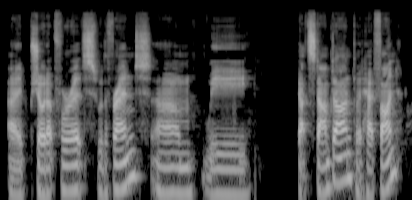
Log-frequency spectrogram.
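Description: In a Chicago accent, a man speaks at a medium pitch with ordinary variation on a very clean recording with a silent background. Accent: Chicago American. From US Midwest, Chicago. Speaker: gaming community organizer. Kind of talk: casual interview.

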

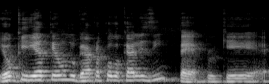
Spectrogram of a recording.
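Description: A man talks very fast in a somewhat breathy voice with a dark, mellow tone and ordinary pitch variation, with audible room echo. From Valinhos, São Paulo state, Brazil. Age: 40s. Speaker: collector and YouTuber. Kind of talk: casual chat.

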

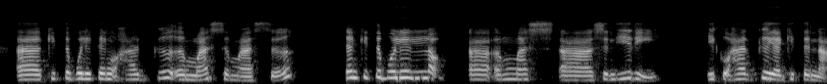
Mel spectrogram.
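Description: With a dry, close sound and no echo, a woman speaks fairly slowly in a high voice with ordinary pitch variation. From Malaysia, Dungun, Terengganu. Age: 30s. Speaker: gold dealer sharing success story. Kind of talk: online presentation. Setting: Zoom webinar. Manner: halting with many fillers.

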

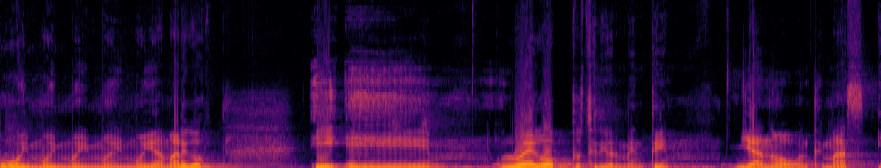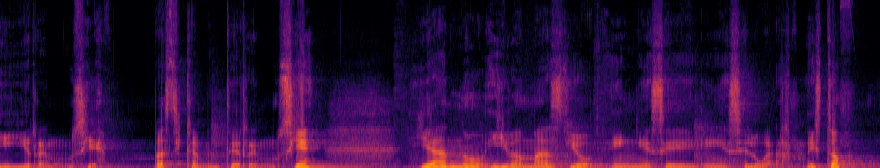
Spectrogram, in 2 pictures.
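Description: Noticeable background noise sits behind a man speaking at a very slow pace. His pitch is fairly low, with ordinary variation. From Ecuador. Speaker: podcast host, digital marketer. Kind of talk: solo podcast monologue. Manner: conversational with frequent fillers and repetitions.

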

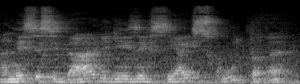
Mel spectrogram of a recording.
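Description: Medium-pitched male voice at a moderate pace, with audible room echo and noticeable background noise. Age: 60s. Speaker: podcast host. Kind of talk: interview.

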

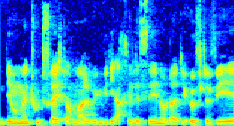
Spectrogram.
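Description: This is a man speaking. His pitch is fairly low. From Thuringia, Germany. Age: 30s. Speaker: ultrarunner and sports therapist. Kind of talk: podcast interview.

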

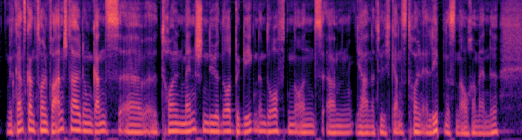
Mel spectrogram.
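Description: A man's dark, mellow, somewhat breathy voice at medium pitch, moderate in pace with hardly any pauses and fairly even intonation, on a very clean recording with a silent background. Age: 30s. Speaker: event manager. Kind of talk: casual chat. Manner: hesitant, many filler sounds.

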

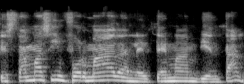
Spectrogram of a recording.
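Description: A high-pitched man with lively intonation amid noticeable background noise. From Mexico, Guadalajara (Jalisco). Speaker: botany professor and researcher. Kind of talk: radio interview. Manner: halting, repeats words.

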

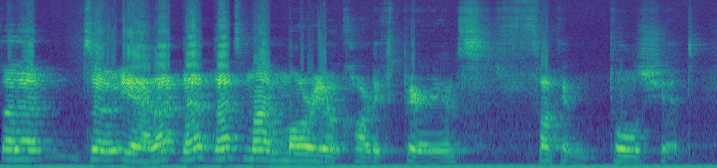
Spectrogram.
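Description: A man with a high voice sounds animated, his loudness kept very even. Noticeable background noise runs behind him. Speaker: podcast host. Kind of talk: heated, profane banter. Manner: loud, shouty, animated; fast, laughing, insult-trading.

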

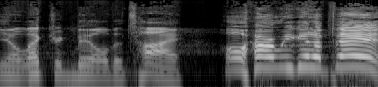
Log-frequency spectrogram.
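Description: A man's raised, projected voice, bright and sharp in tone, at a fairly quick pace in a very clean recording with a silent background. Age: 40s. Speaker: missionary. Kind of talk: sermon.

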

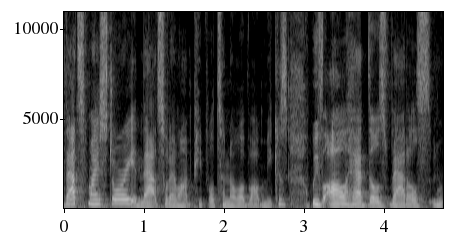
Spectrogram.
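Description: A woman speaks with an American accent in an animated tone. Her pitch is fairly high, and her pace is fairly quick. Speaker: bank branch manager. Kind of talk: interview testimony.

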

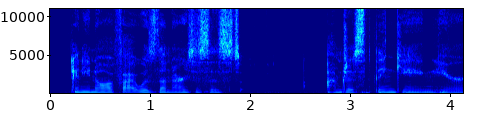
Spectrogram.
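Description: A woman speaks in a fairly low pitch with monotone, flat intonation, and noticeable background noise can be heard. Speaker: vlogger and teacher. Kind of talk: personal vlog update.

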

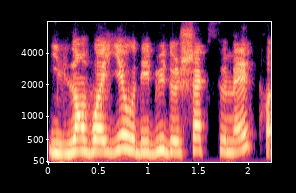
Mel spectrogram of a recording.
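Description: A woman's unremarkable speaking voice, fairly high in pitch, at a moderate pace, with a dry, close sound and no echo. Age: 30s. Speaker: notary assistant and law student. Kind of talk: interview testimony.

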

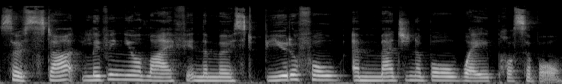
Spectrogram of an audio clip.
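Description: A woman with an ordinary speaking voice and fairly low pitch talks at a fairly slow pace, her intonation fairly even. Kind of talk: motivational pep talk. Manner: earnest, uplifting, coaxing, direct address to listener; warm, encouraging, gently paced with pauses.

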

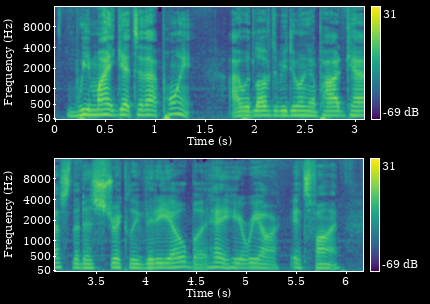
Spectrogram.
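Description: A man speaks in a plain, everyday voice. His pitch is fairly high and his intonation fairly even. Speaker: podcast host and narrator. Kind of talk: horror story narration, read aloud. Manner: hushed, slow and suspenseful, building dread; intimate first-person storytelling, eerie.

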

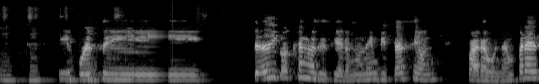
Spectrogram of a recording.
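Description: A woman speaks at a moderate pace in a fairly high pitch, with ordinary pitch variation. Music plays in the background. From Colombia, Medellín. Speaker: small bakery business owner. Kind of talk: casual interview.

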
